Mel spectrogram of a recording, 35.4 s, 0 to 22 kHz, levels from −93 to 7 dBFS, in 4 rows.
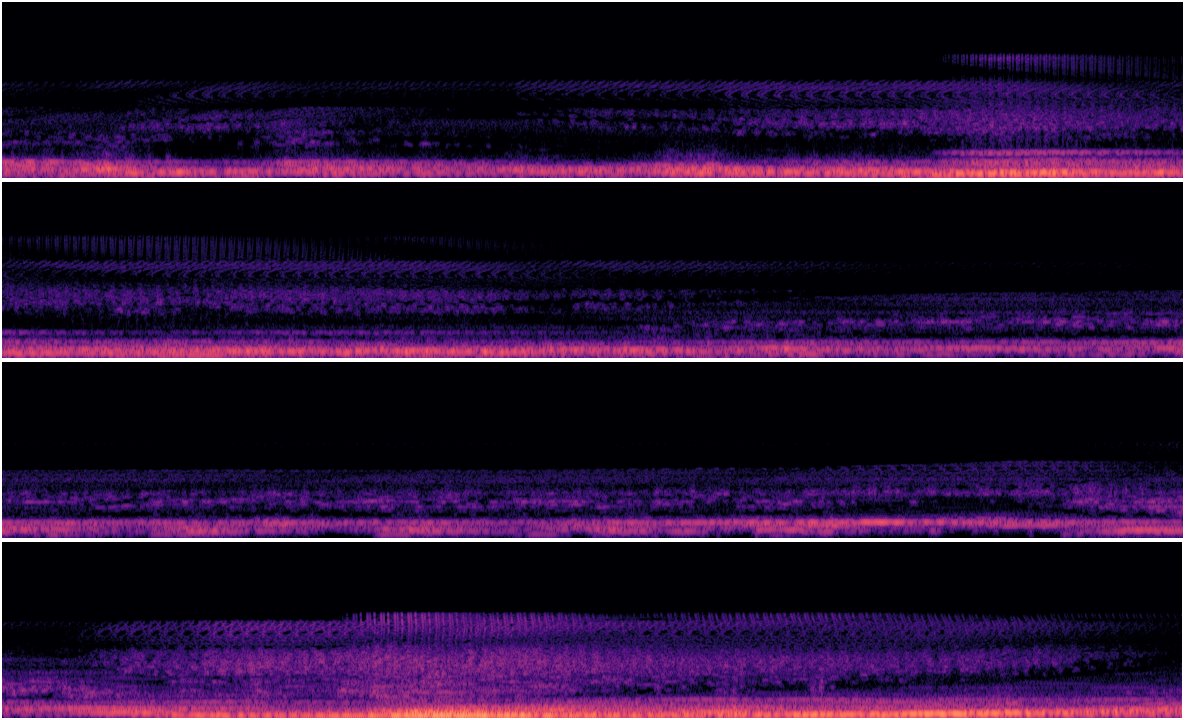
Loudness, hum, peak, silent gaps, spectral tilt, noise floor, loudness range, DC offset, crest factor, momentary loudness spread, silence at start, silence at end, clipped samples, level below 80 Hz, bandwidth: -34 LUFS; none; -12 dBFS; none; -8 dB/octave; -53 dBFS; 18 LU; under 0.1%; 20 dB; 20 LU; 0 s; 0 s; under 0.1%; -32 dBFS; 6.8 kHz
